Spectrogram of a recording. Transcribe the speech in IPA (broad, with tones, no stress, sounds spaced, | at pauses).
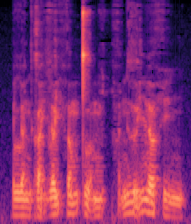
l ə˨˩ n k a̰˧˨ j l ə˨˦ j h əː˨˦ m t̪ ṵ˧˨ ə̯ m u˨˩ t̚ h ə̰˧˥ n ɣ ɨ̰˧˥ j n əː˨˦ h i˨˩ ŋ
